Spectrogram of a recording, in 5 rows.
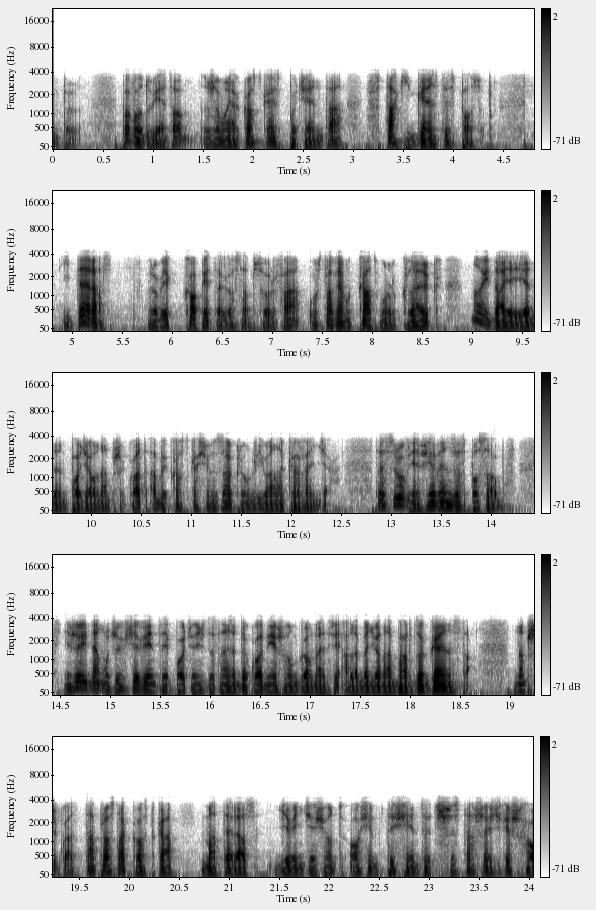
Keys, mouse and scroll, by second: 1.3 z, 2.0 middle click, 6.5 click, 7.7 click, 9.4 click, 9.8 click, 10.7 z, 11.4 middle click, 12.2 middle click, 13.2 middle click, 15.6 click, 16.0 click, 16.4 click, 17.7 middle click.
